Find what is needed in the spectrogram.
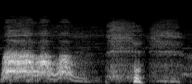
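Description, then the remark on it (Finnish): A fox terrier hunting dog named Ruuti barks, a longer yelping bark followed by a couple of shorter, sharper barks, fairly loud with no talking. “Niin ruuti on kettuterrieri ja aina kun se näkee jotain liikettä vähän ympärillä, niin se haluaa osallistua asioihin.”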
